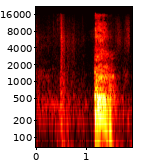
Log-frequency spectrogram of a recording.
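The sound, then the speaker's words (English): A single sharp, loud cough from someone who has been coughing heavily for a week, preceded by a faint breath-like sound. “I'm going to try not to have a coughing attack. I've been coughing like crazy for the last week”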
